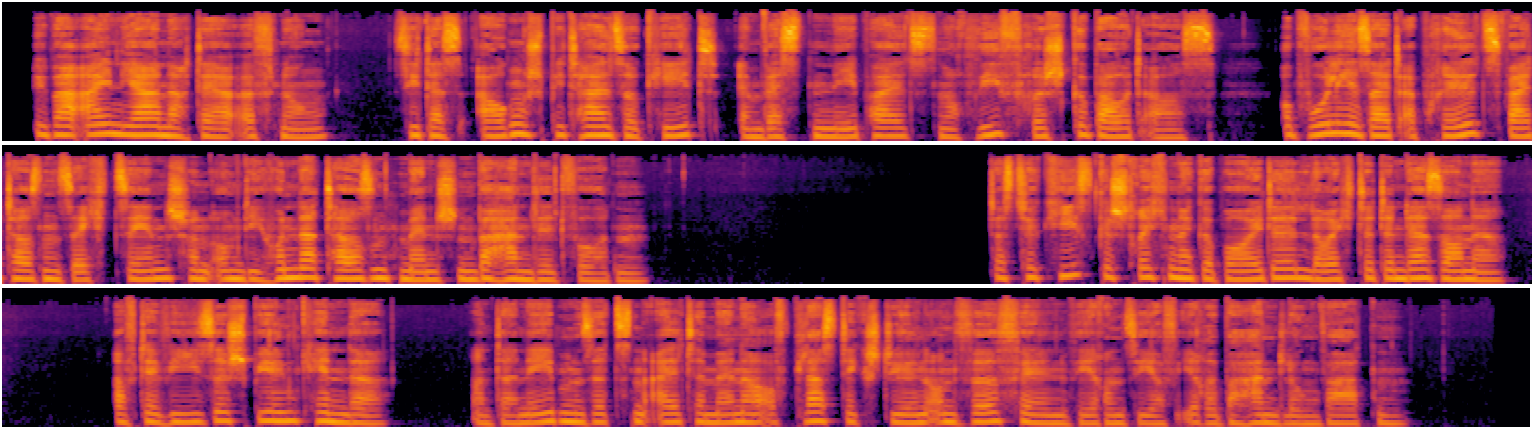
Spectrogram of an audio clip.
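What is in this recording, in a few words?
German, Narrative; GoLocalise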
